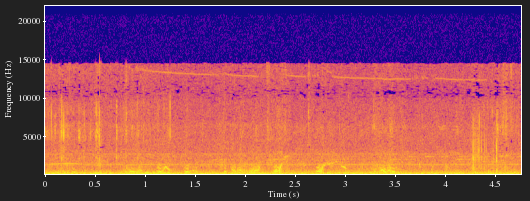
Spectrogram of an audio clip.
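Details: Squeaking guinea pigs out adventuring, giving brief upward-sweeping chirps scattered through the first few seconds, some in quick pairs, against a loud low rumble and a thin steady hum.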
